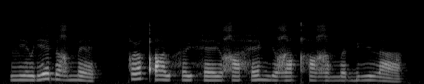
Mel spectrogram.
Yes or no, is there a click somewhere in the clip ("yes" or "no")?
no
